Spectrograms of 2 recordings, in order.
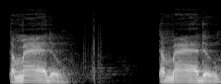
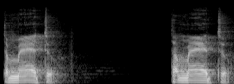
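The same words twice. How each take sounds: First: American Tomato with the T softened to a D; demonstrating American pronunciation; American accent. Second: British tomato with a crisp T in টমেটো; demonstrating British pronunciation; British accent. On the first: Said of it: "In American accent". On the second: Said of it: "British accent লয় নে". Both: Shown as a demonstration.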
